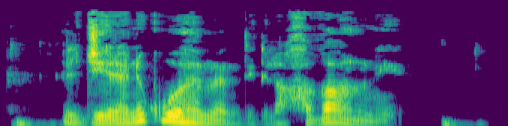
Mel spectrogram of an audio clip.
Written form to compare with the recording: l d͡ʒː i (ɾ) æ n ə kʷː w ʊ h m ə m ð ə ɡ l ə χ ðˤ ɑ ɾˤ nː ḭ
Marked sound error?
no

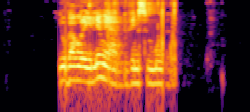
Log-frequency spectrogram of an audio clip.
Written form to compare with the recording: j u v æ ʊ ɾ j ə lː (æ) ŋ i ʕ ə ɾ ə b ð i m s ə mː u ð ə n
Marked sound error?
yes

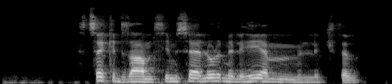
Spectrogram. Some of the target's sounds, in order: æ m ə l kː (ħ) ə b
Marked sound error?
yes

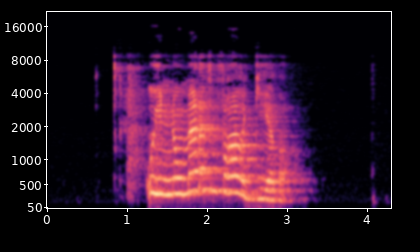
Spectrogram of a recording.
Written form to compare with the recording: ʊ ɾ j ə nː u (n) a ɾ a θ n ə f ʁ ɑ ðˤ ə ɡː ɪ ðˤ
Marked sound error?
yes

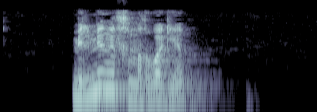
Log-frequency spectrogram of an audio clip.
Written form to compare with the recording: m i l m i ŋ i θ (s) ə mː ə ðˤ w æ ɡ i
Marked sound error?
yes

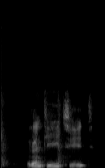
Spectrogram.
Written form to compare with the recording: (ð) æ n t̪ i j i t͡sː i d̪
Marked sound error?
no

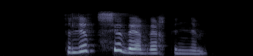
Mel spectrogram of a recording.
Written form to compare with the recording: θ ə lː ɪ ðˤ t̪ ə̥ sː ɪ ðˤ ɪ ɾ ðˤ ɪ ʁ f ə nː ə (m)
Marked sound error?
no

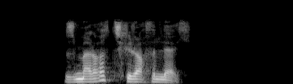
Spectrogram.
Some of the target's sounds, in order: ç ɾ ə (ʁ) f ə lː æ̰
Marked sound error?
no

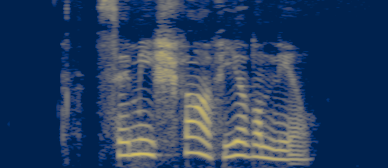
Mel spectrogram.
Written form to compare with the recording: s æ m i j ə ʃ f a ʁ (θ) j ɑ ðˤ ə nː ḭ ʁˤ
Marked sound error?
yes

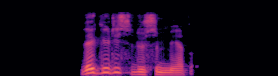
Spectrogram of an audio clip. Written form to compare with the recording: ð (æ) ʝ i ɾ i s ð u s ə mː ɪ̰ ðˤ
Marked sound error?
no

